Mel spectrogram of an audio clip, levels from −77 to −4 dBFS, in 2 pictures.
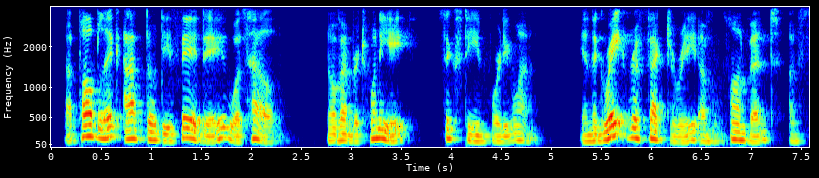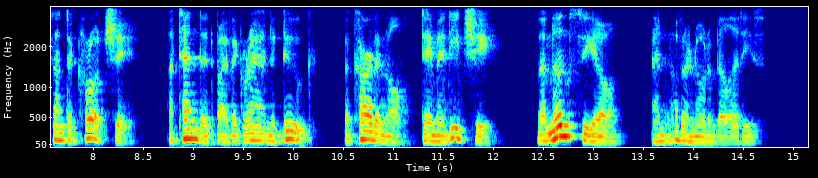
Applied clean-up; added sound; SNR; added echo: neural mask model DeepFilterNet 3.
